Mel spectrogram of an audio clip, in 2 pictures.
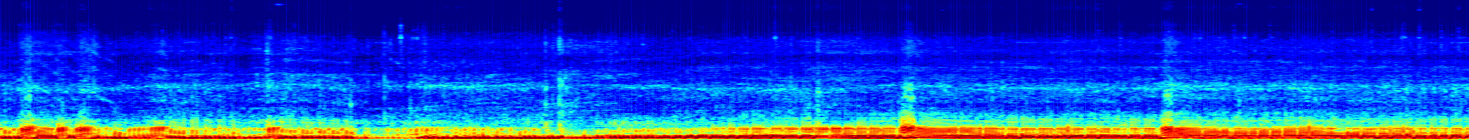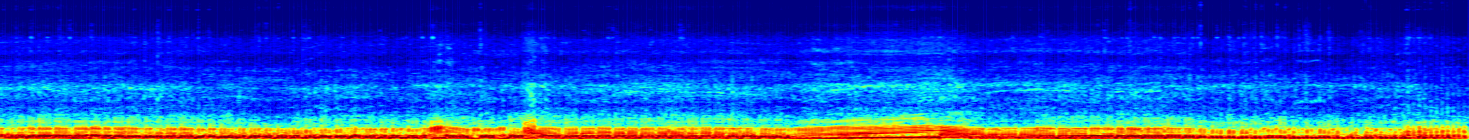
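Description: Dirt bike engine running under way, its pitch rising and falling with the throttle; it drops briefly about four seconds in and revs up and back down near the end, with a few sharp knocks along the way.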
